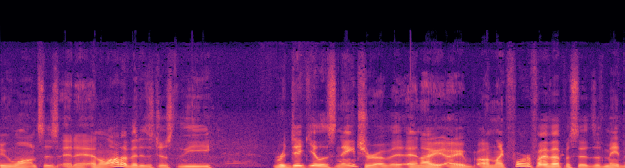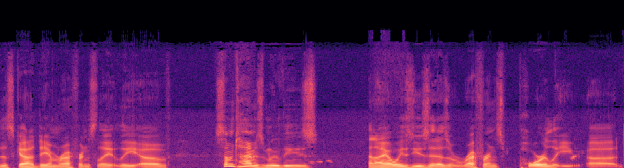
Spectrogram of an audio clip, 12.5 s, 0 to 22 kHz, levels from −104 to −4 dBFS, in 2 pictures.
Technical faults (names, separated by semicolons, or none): echo leak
